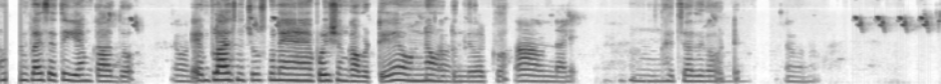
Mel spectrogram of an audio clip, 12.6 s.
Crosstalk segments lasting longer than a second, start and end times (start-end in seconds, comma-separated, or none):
none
